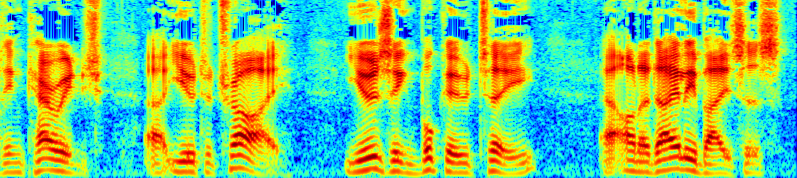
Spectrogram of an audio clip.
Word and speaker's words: buchu: known as buku, and I'll spell it for you, B-U-C-H-U.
